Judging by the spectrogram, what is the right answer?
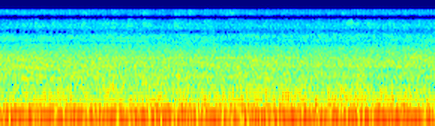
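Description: Tractor's diesel engine running steadily at low revs, a continuous low drone.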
